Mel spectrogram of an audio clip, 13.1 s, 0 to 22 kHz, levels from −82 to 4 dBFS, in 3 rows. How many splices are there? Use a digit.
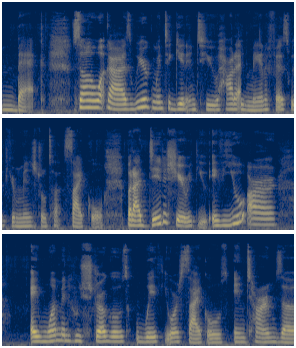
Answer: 3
